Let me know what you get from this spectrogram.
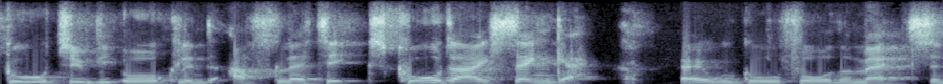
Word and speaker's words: Kodai Senga: And by the way, can I just say you pronounced that amazingly, Kodai Senga. So props.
